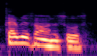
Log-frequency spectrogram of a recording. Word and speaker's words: therizinosaurs: These therizinosaurs with a theta, therizinosaurs, they were secondarily evolved to be herbivores.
